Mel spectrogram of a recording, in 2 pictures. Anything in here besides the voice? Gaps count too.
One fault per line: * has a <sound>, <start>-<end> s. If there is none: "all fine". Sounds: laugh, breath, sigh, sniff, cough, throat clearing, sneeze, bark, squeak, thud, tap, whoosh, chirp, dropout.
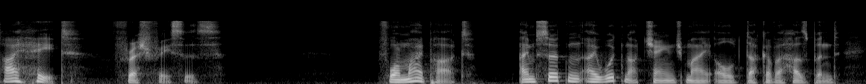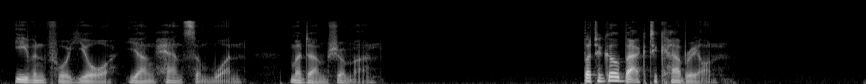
all fine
